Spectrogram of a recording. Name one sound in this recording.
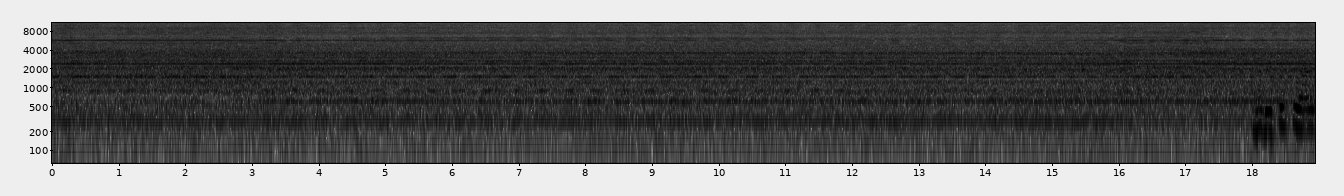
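A heat gun blows and whirs steadily close by.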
